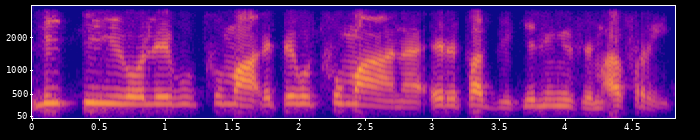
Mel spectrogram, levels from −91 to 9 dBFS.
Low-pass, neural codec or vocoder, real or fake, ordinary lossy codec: 3.6 kHz; none; real; none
